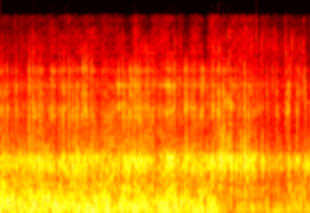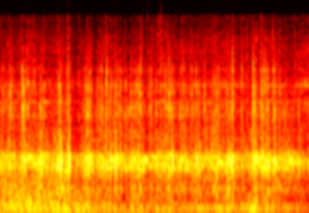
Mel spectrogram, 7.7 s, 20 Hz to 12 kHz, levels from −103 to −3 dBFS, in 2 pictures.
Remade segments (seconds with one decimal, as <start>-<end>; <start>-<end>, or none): 0.6-2.9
